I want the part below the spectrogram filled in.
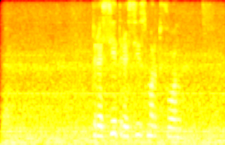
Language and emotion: Russian, neutral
